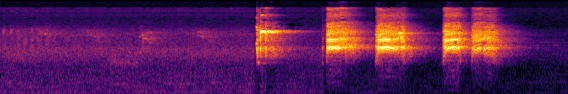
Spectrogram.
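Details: Black francolin call: a quiet, hissy start, then a sharp note followed by four loud, raspy, rhythmic notes at about half-second intervals, fading out at the end.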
